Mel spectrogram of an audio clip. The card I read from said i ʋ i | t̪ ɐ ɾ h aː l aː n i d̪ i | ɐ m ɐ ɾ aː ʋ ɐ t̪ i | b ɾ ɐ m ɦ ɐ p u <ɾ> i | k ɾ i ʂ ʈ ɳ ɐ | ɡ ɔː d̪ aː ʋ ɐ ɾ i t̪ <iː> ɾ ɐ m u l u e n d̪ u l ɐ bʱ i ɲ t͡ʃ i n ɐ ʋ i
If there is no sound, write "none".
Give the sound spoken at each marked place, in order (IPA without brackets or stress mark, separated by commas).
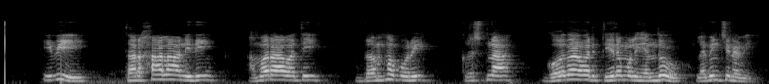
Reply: ɾ, iː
